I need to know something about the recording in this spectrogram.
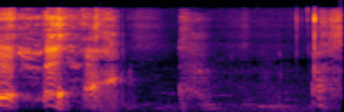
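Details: Girl coughing: a quick run of three harsh coughs followed by quiet; a plain cough.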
